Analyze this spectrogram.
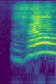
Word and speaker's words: Zelle: recipient that is blocking Zelly or Zelle or whatever you call it. Oh, Zelle rhymes with okay. Zelle rhymes with hell for a reason.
